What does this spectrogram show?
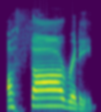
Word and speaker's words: authority: Then we have authority. Now, there are different pronunciations here depending on the dialect, but I'm going to teach you the way I teach it inside of New Sound with an ah sound.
